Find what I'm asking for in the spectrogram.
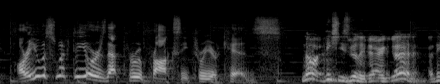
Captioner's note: none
